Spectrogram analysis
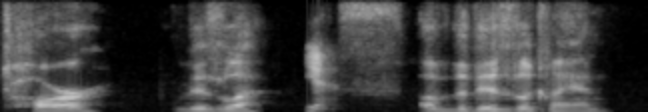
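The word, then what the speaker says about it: Tarre Vizsla: with guesses and am i saying it right tar vizila yes of the vizzle clan of mandalore yes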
